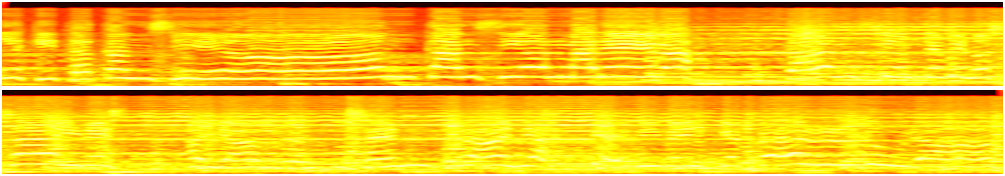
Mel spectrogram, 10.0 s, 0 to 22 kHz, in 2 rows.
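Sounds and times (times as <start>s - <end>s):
tango orchestra playing: 2.9s - 10.0s.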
